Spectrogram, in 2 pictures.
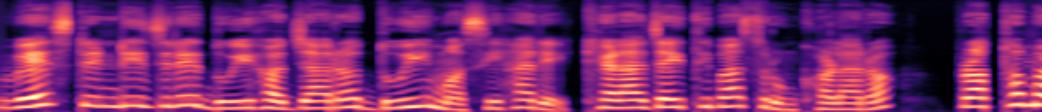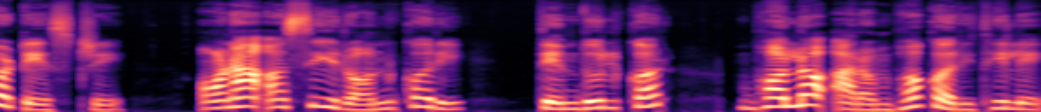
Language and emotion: Odia, neutral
